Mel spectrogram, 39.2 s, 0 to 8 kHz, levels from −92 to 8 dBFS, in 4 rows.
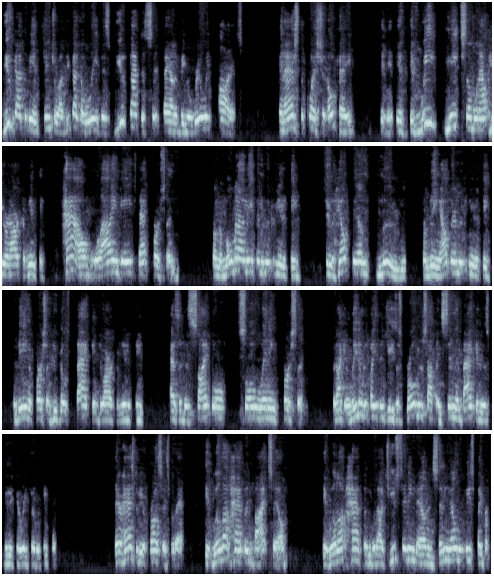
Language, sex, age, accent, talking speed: English, male, 40-59, American, 195 wpm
